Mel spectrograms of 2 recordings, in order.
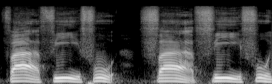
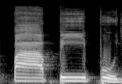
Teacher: Fa Ini adalah salah satu huruf yang memiliki sifat Hamas jadi kalau kita mengucapkan huruf Fa itu ada nafas yang mengalir ketika Kita mengucapkannya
